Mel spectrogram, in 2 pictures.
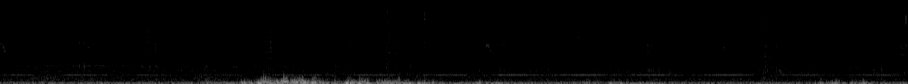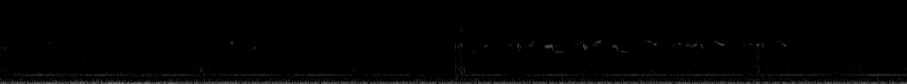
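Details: Cows graze at a village house, with repeated tearing and crunching of grass, a low snort early on and birds chirping later.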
